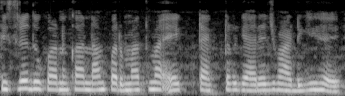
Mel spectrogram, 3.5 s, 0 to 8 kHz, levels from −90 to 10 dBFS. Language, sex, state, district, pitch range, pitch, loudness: Hindi, female, Maharashtra, Gondia, 195-215 Hz, 205 Hz, -12 LUFS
